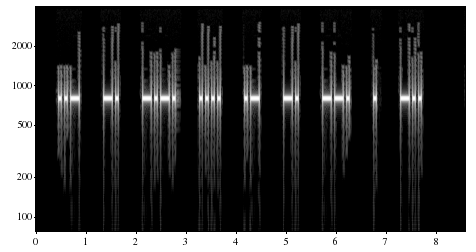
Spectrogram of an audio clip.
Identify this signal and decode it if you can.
Morse code, heard as a keyed tone, about 20 wpm, spaced as for 12 wpm, 800 Hz. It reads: UNCHANGED
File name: cwmp3 / P1 SOUND PASSAGE 20 wpm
